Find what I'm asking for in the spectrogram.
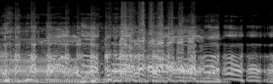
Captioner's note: uproarious laughter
